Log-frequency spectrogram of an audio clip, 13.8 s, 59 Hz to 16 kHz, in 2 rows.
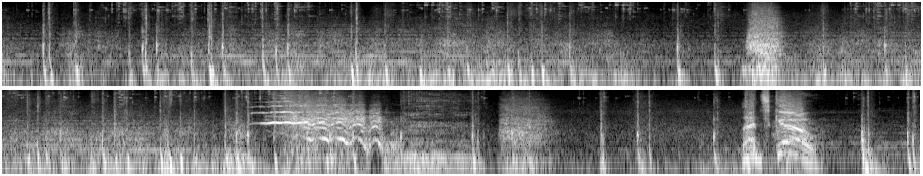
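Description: A horse gallops and neighs in The Witcher 3: steady clip-clop of hooves with loud whinnies breaking through near the end, plus a brief voice amid the game sounds.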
